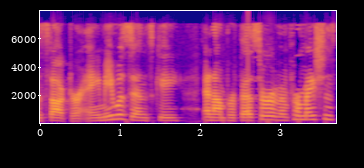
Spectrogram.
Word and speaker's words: Woszczynski: Amy Wazinski and I'm Professor of Information Systems at Kennesaw State University, and I'm excited to be the teacher for your course.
